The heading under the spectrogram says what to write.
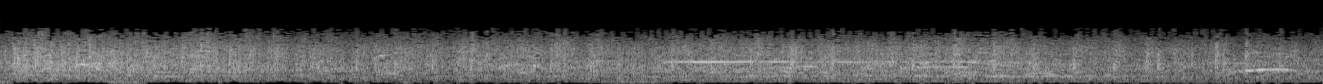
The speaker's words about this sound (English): Clap your hands. Come on.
